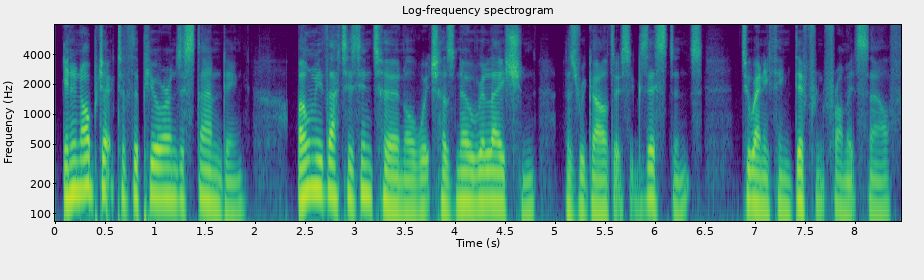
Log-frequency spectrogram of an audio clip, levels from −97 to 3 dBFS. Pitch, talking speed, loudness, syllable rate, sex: 125 Hz, 170 wpm, -18 LUFS, 5.2 syllables/s, male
